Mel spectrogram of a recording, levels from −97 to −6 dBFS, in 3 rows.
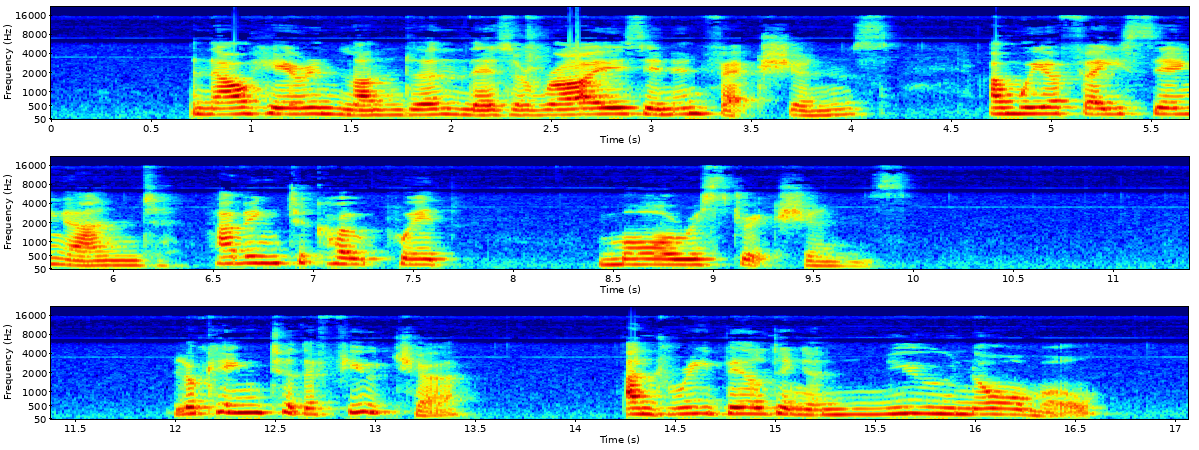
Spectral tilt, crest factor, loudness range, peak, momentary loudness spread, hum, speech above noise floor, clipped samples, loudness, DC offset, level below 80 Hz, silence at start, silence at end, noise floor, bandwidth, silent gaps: -6.5 dB/octave; 18 dB; 7 LU; 0 dBFS; 12 LU; none; 43 dB; under 0.1%; -16 LUFS; under 0.1%; -50 dBFS; 0.7 s; 0.45 s; -59 dBFS; 16 kHz; none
